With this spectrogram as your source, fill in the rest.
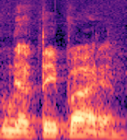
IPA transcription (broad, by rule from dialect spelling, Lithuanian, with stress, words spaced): nʲɛ ˈtɐɪp ˈɑːrʲɛm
